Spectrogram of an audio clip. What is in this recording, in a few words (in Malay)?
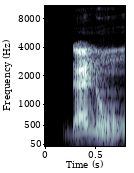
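"danu", Malay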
